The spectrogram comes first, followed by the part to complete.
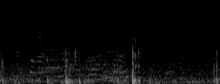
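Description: Low murmur of voices in a hall, with three dull knocks about two-thirds of a second apart.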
